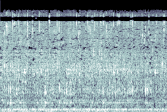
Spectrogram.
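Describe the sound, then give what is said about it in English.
Water runs steadily from a tap in a continuous, even rush, fairly loud, with no voices over it for the few seconds it lasts. “Running water.”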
